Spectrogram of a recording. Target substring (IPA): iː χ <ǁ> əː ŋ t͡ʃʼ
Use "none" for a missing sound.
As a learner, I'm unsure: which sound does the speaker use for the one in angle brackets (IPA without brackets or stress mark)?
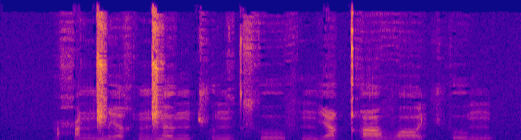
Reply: ŋ͡ǁ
